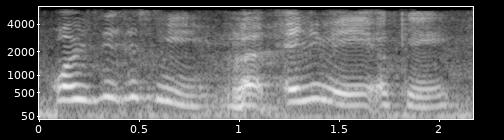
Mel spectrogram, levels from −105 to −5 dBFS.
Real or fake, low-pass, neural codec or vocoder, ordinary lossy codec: fake; 5.4 kHz; codec, 16 kHz, 4 kbps, FunCodec, trained on Chinese and English, 50 frames a second; AAC, 32 kbps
